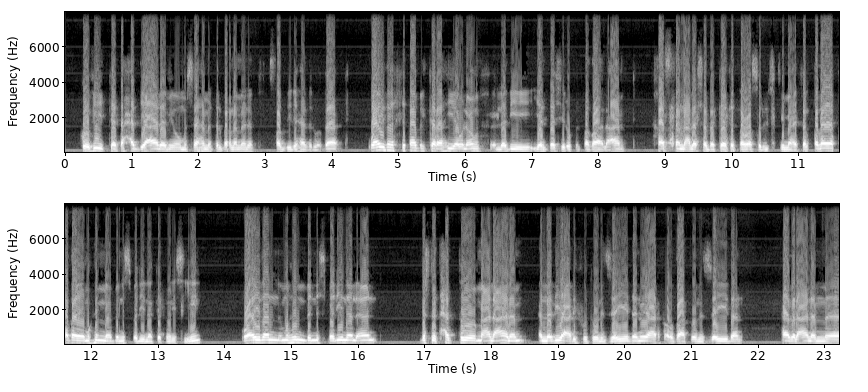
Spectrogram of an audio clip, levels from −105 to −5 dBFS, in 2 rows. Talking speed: 125 wpm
